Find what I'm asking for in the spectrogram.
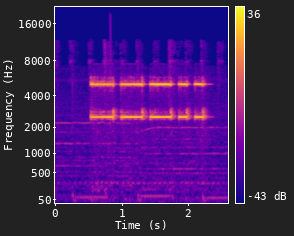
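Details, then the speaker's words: Hikvision DVR on a 12 V 1.5 A supply, in for repair. The hard disk tries to spin but won't run. Five shrill steady beeps of uneven length over a faint hum are the buzzer alarm for no hard disk detected. The technician suspects a faulty power supply; not confirmed. "දැන් ඔයාලට ඇහෙනවද මේකේ බසර් එක වැදිනවා ඒ කියන්නේ hard එක install වෙලා නැහැ කියලා"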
